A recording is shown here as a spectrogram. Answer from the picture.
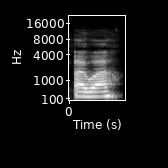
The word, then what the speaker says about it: Oa: So my name is Oa.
